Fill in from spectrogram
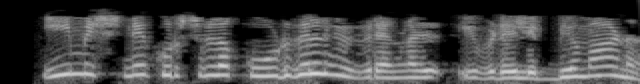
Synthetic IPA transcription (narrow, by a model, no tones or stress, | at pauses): iːmiʂɐne̞kːurit͡ɕːuɭːɐkuːɽuðɐlʋiʋɐɾɐŋːɐɭiʋiɽe̞lebʱjɐmaːɳɨ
